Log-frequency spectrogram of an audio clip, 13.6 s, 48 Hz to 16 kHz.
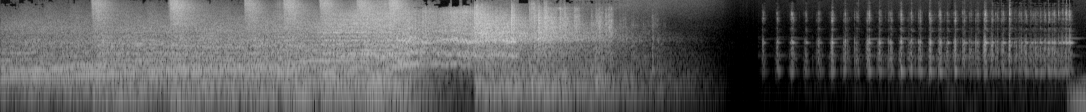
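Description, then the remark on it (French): A car engine roars and revs hard with screeching tires as the car runs a red light at an intersection at 12:12 a.m., for several seconds before fading out; after a brief silence, a steady rhythmic ticking follows. No one speaks. “Malheureusement, Maurice Vapena omit de tenir compte de ce détail et passa le feu rouge le pied sur la pédale de l'accélérateur.”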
